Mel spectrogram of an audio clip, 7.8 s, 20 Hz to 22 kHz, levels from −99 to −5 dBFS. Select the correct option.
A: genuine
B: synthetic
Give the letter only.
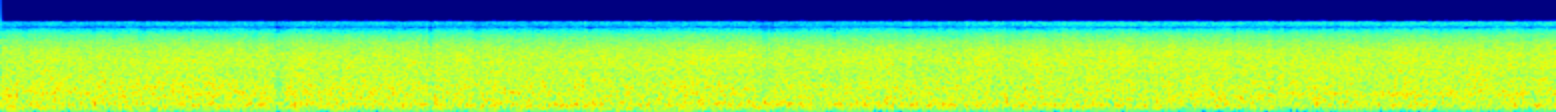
A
